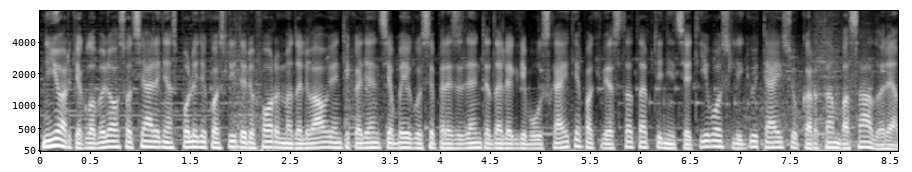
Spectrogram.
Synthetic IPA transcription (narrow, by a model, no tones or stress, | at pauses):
nʲʊjɔːɾʲkʲeːɡlˠɔbʲɐlʲoːsːɔt̪sʲɪæːlʲɪnʲeːspoːlʲɪt̪ʲɪkoːslʲiːd̪ʲɛɾʲuːfoːɾʊmʲɛd̪ɐlʲiːʋɑˑʊjɛnʲt̪ʲikɐd̪ʲɛnʲt̪ʲɪjɛbɐɪɡʊsʲɪpʲɾʲɛzʲɪd̪ʲɛnʲt̪ʲeːd̪ɑːlʲɛɡɾʲiːbɐʊskɐɪt̪ʲeːpɐkʲʋʲiɛst̪ɐt̪ɐpʲt̪ʲɪɪnʲɪt̪sʲɛt̪ʲiːʋoːslʲɪɡʲuːt̪ʲæɪsʲuːkɐɾt̪ɐɐmbɐsɑːd̪oːɾʲɛ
